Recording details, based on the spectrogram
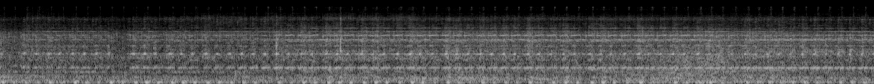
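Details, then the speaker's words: Honda Vario 125 scooter idling with the front CVT pulley removed: a dry whirring whine persists over the engine beat, so it is not the CVT. It comes from the water pump behind the cover, a worn water pump bearing. "nah nah guys nih sudah saya buka cover binnya ya nih bunyinya ini dari sini ya dari full pumnya"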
